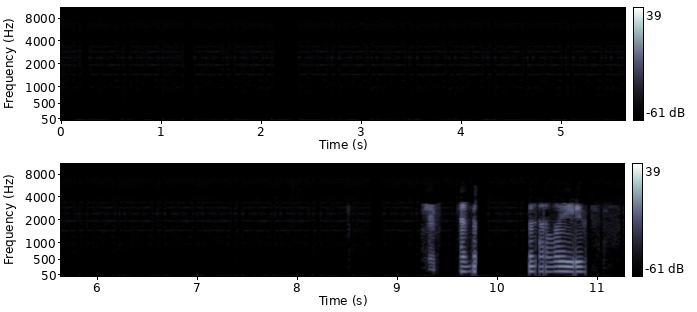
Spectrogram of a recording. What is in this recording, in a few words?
Police, scanner audio trunk; H-Scottsdale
